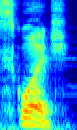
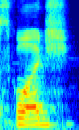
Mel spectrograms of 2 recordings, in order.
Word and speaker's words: Squudge: Do you think we should put it to Squidge instead of Squudge? I like Squudge. Okay. It sounds like fudge. Squudge. Squudge. Squudge rhymes with fudge.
